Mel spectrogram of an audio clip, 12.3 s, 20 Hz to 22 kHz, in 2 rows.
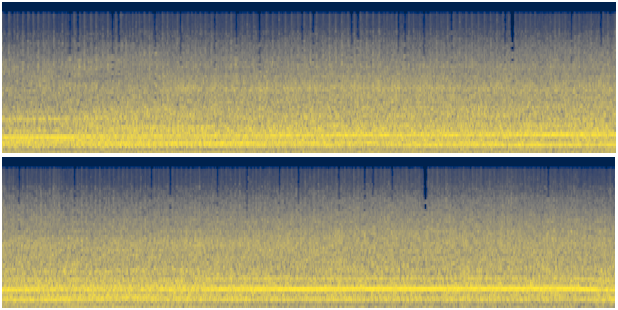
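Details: Victa Power Torque VE40 two-stroke mower after replacing carburettor main jet (engine was flooded at first): steady buzzing note edging up slightly, even with no misses or surging; running properly.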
